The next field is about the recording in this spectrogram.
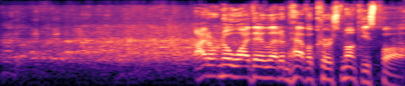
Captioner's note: laughter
